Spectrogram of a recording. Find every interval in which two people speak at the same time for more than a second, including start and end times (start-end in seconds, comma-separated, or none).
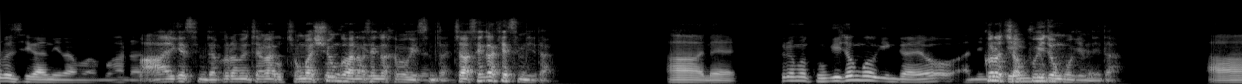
2.6-4.6, 9.8-11.0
